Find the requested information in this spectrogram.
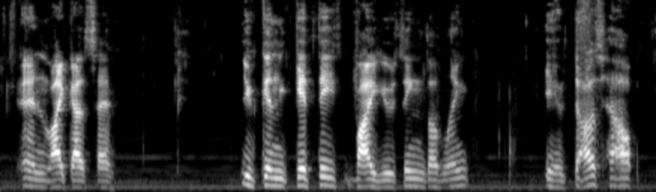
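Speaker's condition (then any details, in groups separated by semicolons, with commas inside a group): Neurological disability (takes dalfampridine)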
